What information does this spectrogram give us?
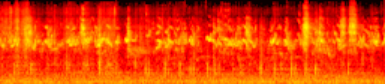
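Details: Chicks feeding on spinach, rapid thin chirps running almost without pause, many overlapping voices, with occasional sharp clicks.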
